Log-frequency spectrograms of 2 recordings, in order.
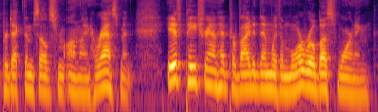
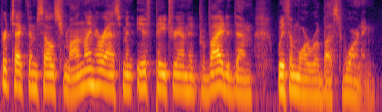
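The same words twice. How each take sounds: First: The voice falls and breaks after 'harassment'. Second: The voice carries on smoothly past 'harassment'. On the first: The if-clause sounds like a separate new sentence. The speaker calls it wrong. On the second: The if-clause belongs to the same sentence. The speaker calls it right.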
